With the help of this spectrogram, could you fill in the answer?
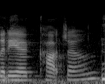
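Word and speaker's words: Lydia Kott-Jones: Lydia Cott Jones.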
